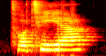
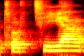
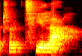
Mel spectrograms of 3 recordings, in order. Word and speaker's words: tortilla: something inside it so that double L is actually pronounced as it should be in Spanish it makes the sound ye so tortilla instead of totila but then the next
